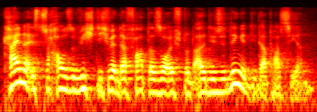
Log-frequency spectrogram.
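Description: A woman in her sixties giving a seminar lecture, retelling a story in a lively, animated way with asides to her audience. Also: sits low, brisk. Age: 60s. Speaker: seminar speaker. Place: seminar hall. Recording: roomy seminar hall.

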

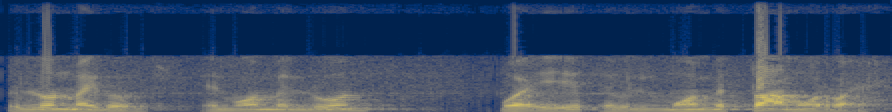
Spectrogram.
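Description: A man's voice: lowish voice, quick pace. A man with an Egyptian Arabic accent teaching a colloquial classroom lesson, explaining step by step and often checking that listeners follow. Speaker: Islamic jurisprudence teacher. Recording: echoey, dull lo-fi room recording.

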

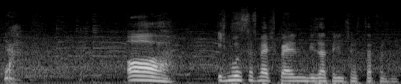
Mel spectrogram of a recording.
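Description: A woman doing excitable gameplay commentary as a YouTuber, cheering on her wrestler and swearing bluntly. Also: low-pitched, rapid-fire, faint music behind, rough recording. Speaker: gaming YouTuber.

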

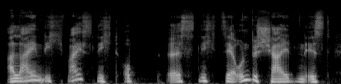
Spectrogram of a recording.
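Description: A man voicing an anxious, fussy middle-aged landlord in an audiobook, in a high, strained, wordy and timid voice. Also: expressive, normal speed, creaky, dry recording, clean studio sound, full character voice. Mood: fretful. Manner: wordy, timid, eager to please. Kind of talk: audiobook reading.

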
